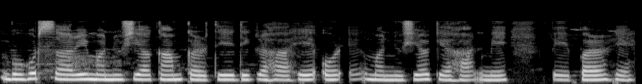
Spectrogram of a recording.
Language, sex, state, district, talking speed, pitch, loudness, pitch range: Hindi, female, Arunachal Pradesh, Papum Pare, 150 wpm, 220 Hz, -13 LUFS, 210-230 Hz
